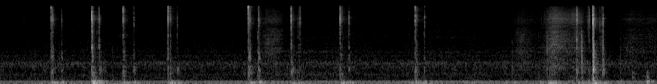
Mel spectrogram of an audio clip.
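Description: Keystrokes on a computer keyboard as a username is typed at a login screen, a quick irregular run of clicks and taps, close and clear with no talk over them.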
